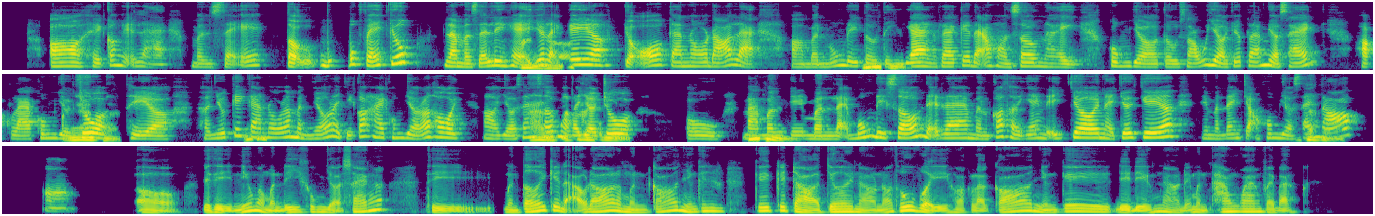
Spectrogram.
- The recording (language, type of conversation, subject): Vietnamese, podcast, Điểm đến du lịch đáng nhớ nhất của bạn là đâu?
- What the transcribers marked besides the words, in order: in English: "book"; laugh; tapping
